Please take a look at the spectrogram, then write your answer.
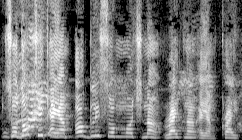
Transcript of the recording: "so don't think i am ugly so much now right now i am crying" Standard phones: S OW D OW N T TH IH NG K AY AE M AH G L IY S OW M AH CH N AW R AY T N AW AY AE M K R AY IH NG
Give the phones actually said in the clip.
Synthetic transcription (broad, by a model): S OW D OW N T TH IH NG K AY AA M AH G L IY S OW M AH CH N AW R AY T N AW AY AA M K R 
